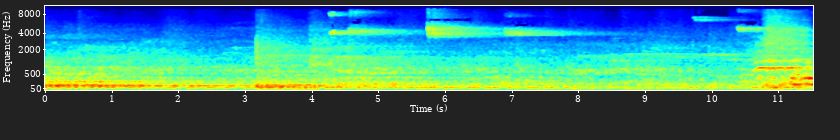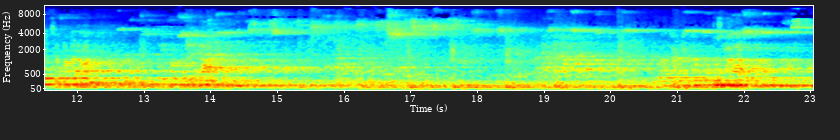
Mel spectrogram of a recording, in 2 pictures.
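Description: A basketball bouncing on a hardwood gym court during live play, with players' voices and shouts echoing in the hall. The sound gets louder about ten seconds in, as play picks up.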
